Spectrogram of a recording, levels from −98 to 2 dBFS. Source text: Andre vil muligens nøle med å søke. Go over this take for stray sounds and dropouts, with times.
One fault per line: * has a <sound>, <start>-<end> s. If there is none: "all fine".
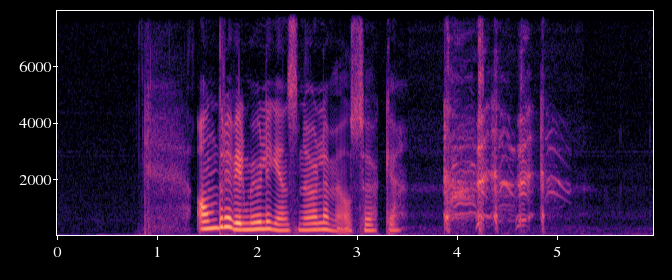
* has a cough, 3.9-5.2 s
